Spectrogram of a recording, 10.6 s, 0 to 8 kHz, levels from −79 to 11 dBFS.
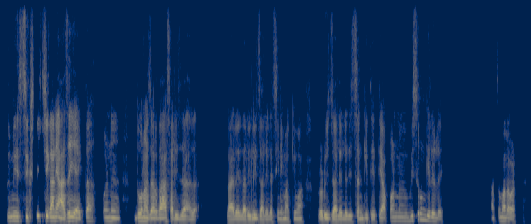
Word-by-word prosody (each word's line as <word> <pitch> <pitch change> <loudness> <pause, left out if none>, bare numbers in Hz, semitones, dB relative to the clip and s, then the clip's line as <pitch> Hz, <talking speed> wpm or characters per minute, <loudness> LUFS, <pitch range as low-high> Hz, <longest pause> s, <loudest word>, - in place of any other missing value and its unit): तुम्ही 145 +1 +1
60sची 320 - +1
गाणी 140 0 +6
आजही 140 +3 +6
ऐकता 125 +3 +1 0.2
पण 125 -2 -1 0.4
2010 125 -2 +4
साली 115 -2 -1
झा 110 -2 0 0.7
झालेला, 110 +1 +2
रिलीज 110 +1 0
झालेला 105 -1 -2
सिनेमा 105 +1 -4
किंवा 110 0 -4 0.3
प्रोड्यूस 115 +1 +1
झालेलं 105 -1 +2
जे 110 - -1
संगीत 110 +2 -4
आहे, 115 - -2
ते - - -1
आपण 140 +3 -2 0.2
विसरून 185 +4 -4
गेलेलो 140 -7 -1
आहे. 110 - -9 1.0
असं - - -9
मला 130 -2 +1
वाटतं. 110 -2 -5
120 Hz, 150 wpm, -26 LUFS, 110-135 Hz, 1.0 s, गाणी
